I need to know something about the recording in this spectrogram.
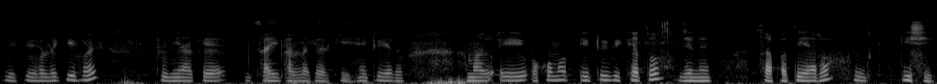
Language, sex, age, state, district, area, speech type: Assamese, female, 45-60, Assam, Udalguri, rural, spontaneous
